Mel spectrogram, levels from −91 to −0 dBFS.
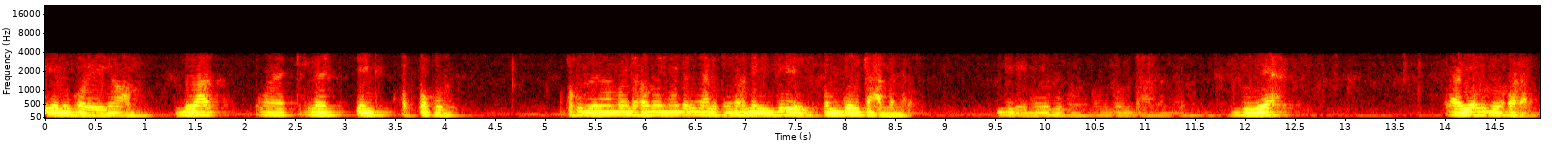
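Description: Throughout the speech there is tandem speech coding. It sounds as though the call passed through about four low-rate speech codecs in a row, each re-encoding the last one's decoded output. Errors compound into rough, muffled, warbly speech with nothing above 3.8 kHz.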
